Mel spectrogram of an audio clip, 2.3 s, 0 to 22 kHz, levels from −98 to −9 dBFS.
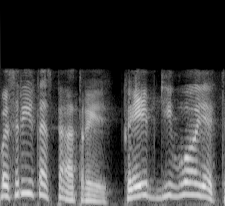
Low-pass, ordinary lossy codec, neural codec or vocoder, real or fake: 5.4 kHz; AAC, 32 kbps; codec, 32 kHz, 1.9 kbps, SNAC; fake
